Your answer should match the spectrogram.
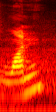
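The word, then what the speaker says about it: Oanh: And then my first name is Wan, like, O-A-N-H.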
